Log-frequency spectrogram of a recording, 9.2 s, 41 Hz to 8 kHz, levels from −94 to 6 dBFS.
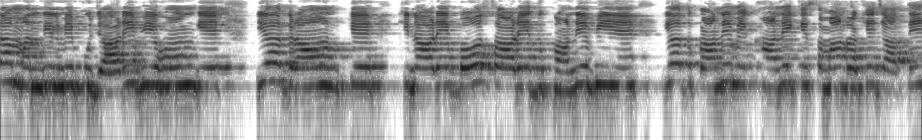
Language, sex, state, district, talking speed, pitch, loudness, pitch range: Hindi, female, Bihar, Saran, 155 wpm, 315 Hz, -12 LUFS, 305-320 Hz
